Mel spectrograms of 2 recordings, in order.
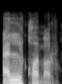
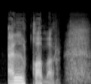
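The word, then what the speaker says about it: القمر: This lam, actually we pronounce al-qamar. I pronounce the lam here, al-qamar.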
